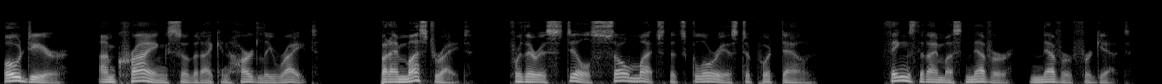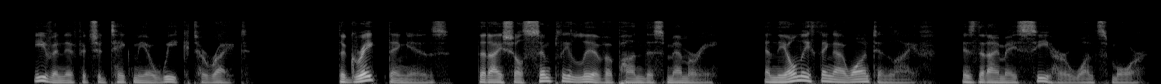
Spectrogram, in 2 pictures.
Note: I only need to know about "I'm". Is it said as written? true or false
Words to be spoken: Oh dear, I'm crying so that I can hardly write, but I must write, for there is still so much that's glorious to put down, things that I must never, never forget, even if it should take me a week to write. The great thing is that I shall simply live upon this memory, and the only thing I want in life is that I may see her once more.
true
